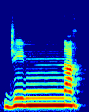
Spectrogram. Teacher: اس کو ہم نے ہائے ساکنہ میں بدل کر پڑھنا ہوتا ہے. جنت نہیں کرنا، جنہ.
